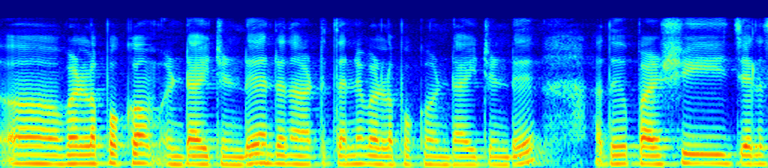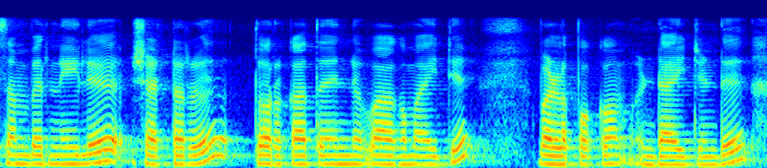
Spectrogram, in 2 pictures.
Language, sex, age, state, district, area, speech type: Malayalam, female, 30-45, Kerala, Kannur, rural, spontaneous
